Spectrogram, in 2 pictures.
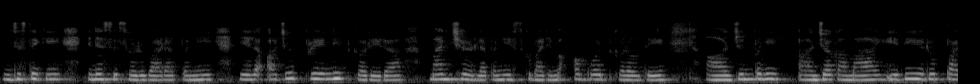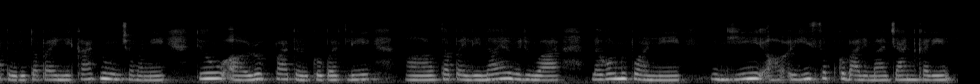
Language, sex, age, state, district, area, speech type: Nepali, female, 18-30, West Bengal, Darjeeling, rural, spontaneous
